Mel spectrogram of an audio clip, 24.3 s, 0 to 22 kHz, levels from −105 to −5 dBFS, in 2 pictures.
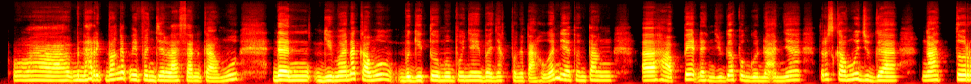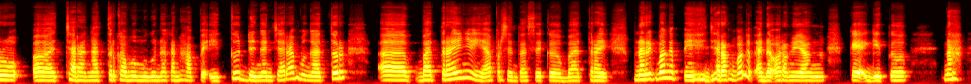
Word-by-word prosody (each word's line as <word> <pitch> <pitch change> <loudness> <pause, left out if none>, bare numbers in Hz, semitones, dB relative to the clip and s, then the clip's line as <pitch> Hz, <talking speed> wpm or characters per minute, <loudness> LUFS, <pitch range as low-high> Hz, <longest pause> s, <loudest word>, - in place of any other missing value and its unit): Wah, 200 -1 +1
menarik 210 +1 0
banget 270 +5 +2
nih 225 - +3
penjelasan 190 -4 +1
kamu 180 +9 -1 0.4
dan 200 -1 +6 0.2
gimana 205 +7 +3
kamu 225 0 +2
begitu 185 +3 +2
mempunyai 185 +1 0
banyak 185 0 -2
pengetahuan 175 - -1
ya 220 - +3
tentang, 195 -1 -3 0.4
eee, 200 +1 +8
HP 220 +5 +1
dan 190 -3 -3
juga 195 +6 -1
penggunaannya. 180 +1 -2 0.2
Terus 230 +1 -3
kamu 220 +2 +2
juga 190 -2 +2 0.3
ngatur, 215 +1 +2 0.2
eee, 190 -1 +1
cara 200 -3 +1
ngatur 195 +2 -3
kamu 200 -1 -1
menggunakan 190 +1 -3
HP 190 0 -4
itu 175 +10 -3
dengan 190 -1 0
cara 210 +9 -2
mengatur, 225 +4 +1 0.4
eee, 205 -1 +3
baterainya 230 - 0
ya, 185 -3 -2
persentase 185 -2 -6
ke 180 -3 -1
baterai, 180 +1 -3 0.3
menarik 230 +3 +3
banget 295 +2 +2
nih, 200 +3 +2 0.2
jarang 215 -1 +2
banget - - -1
ada 190 0 +2
orang 195 -1 -1
yang 190 -1 +2 0.5
kayak 185 -2 +4
gitu. 195 +1 0 0.4
Nah, 245 +3 -2
195 Hz, 125 wpm, -21 LUFS, 185-215 Hz, 0.5 s, eee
